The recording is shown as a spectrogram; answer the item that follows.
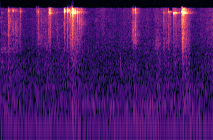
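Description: Copper pennies clinking against each other as a gloved hand slides and sorts them on a towel: a few light clinks, with the sharpest one near the end.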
